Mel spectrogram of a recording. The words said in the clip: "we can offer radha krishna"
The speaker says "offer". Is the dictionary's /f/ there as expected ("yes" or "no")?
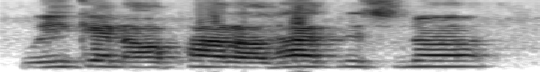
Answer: no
